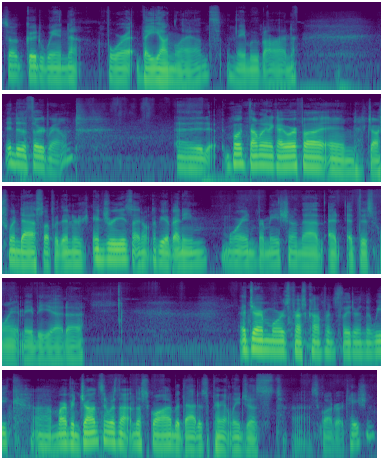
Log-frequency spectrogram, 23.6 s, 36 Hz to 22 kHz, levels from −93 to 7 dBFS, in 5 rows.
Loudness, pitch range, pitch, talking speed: -24 LUFS, 85-115 Hz, 100 Hz, 180 wpm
